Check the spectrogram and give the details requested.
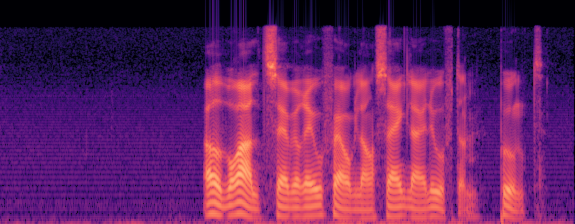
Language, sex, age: Swedish, male, 28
